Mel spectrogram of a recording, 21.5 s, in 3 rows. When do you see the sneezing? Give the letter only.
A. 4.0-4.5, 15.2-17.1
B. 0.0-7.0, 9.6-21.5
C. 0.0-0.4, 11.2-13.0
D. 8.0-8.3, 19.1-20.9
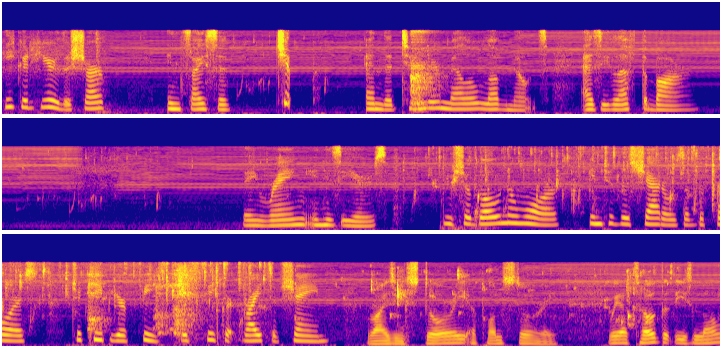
A.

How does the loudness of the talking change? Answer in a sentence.
The volume of the talking stays about the same.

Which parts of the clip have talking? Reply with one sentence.
The talking can be heard from 0.0 to 7.0 s and from 9.6 to 21.5 s.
